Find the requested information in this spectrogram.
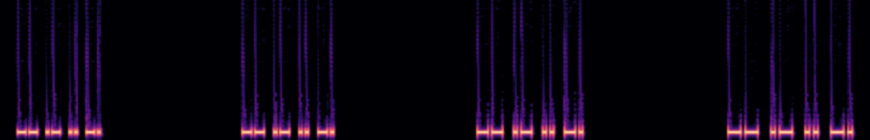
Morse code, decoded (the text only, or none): MAIN MAIN MAIN MAIN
